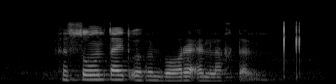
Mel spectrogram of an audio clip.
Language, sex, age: Afrikaans, female, 22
